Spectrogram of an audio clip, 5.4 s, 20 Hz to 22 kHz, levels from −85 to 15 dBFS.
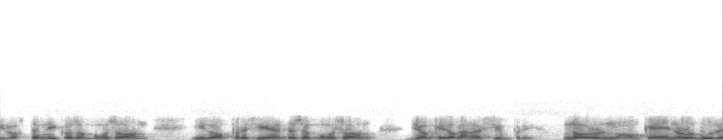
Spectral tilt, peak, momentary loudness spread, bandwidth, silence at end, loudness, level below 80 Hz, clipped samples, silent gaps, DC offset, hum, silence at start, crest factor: -8.5 dB/octave; -6 dBFS; 12 LU; 4 kHz; 0 s; -22 LUFS; -56 dBFS; under 0.1%; none; under 0.1%; none; 0 s; 14 dB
